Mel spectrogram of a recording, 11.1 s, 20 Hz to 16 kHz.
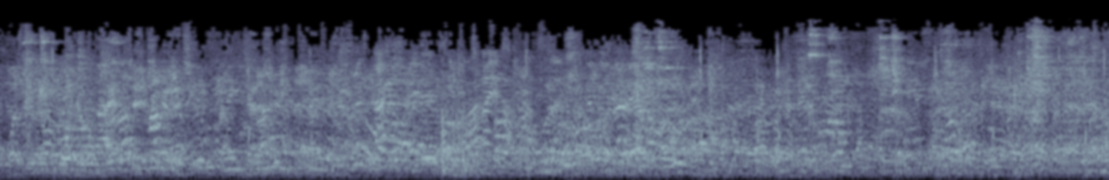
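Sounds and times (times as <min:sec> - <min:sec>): hubbub of overlapping conversation: 0:00.0 - 0:11.0.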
